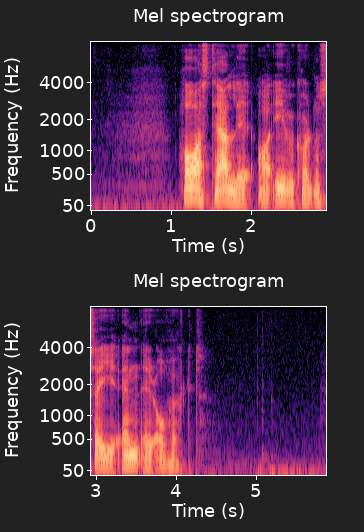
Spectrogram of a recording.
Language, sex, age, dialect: Faroese, male, 15-35, Suðurstreymoy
